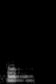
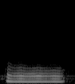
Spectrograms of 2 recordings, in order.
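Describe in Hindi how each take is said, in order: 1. स्वर झटके से काटा जाता है। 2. स्वर को लंबा खींचा जाता है। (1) "अब ये झटका होगा" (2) "ये खींचा जा रहा है"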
